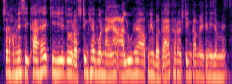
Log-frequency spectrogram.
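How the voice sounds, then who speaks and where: A man playing a curious young male student who asks his teacher hesitant, drawn-out questions in a classroom role-play. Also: a little high, level tone, mellow, natural voice.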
